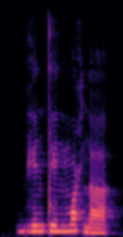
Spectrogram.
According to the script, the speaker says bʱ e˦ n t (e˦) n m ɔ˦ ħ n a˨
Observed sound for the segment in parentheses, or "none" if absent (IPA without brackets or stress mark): e˦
